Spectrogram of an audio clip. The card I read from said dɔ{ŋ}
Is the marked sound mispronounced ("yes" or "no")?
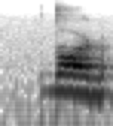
yes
